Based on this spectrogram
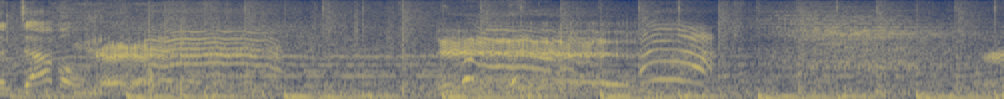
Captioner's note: passerby whimpering; prankster growling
